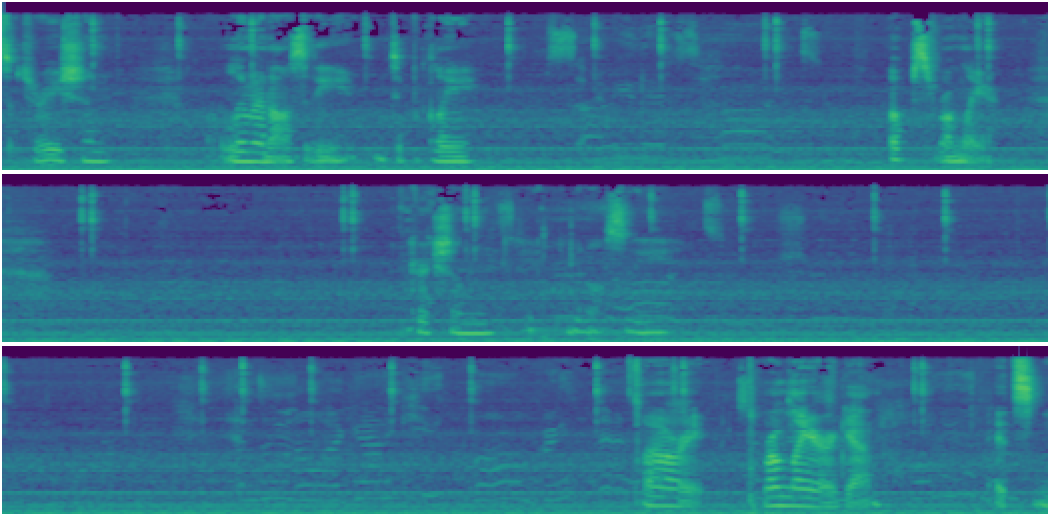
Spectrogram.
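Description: A young woman talks with animation into a close microphone, in short bursts with pauses.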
